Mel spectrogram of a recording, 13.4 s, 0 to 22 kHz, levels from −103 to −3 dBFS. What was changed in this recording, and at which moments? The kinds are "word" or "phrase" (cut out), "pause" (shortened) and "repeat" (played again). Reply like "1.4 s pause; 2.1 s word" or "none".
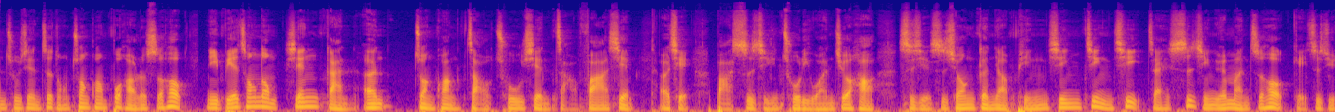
2.0 s pause; 2.8 s phrase

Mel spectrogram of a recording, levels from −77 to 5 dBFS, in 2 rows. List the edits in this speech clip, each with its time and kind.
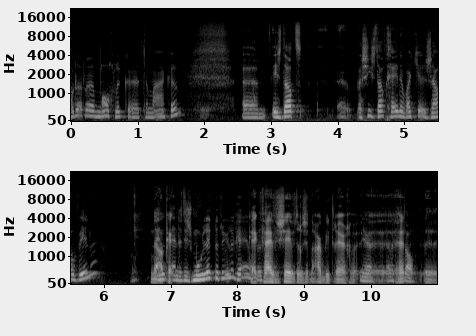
none

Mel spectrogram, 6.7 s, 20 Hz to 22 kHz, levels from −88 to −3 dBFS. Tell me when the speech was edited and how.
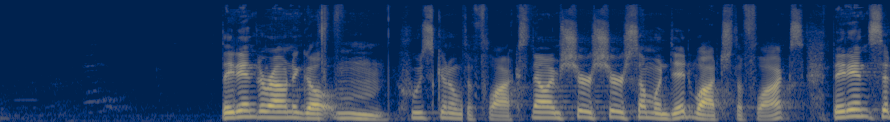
1.9 s word; 3.5 s word; 4.5 s repeat

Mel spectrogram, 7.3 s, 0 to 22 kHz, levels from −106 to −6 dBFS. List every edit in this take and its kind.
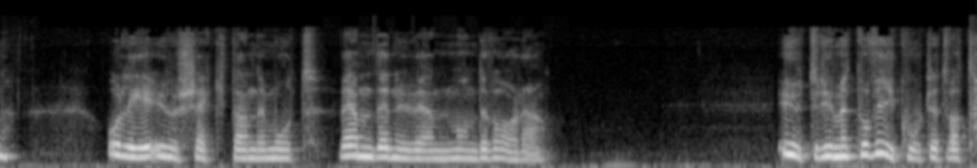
none

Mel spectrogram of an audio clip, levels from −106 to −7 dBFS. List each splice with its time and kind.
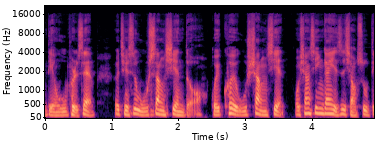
2.4 s word

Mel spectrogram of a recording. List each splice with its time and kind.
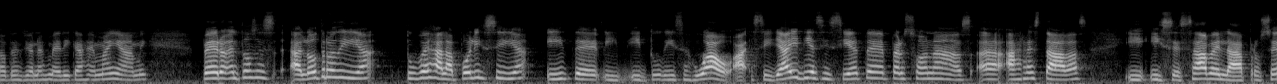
none

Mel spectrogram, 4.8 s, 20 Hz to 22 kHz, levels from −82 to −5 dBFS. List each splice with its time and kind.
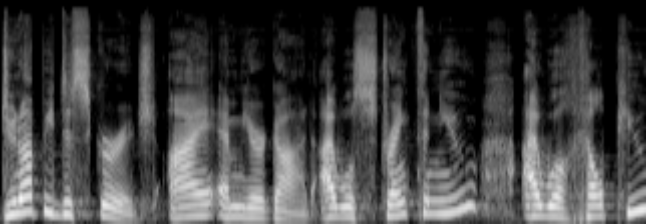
none

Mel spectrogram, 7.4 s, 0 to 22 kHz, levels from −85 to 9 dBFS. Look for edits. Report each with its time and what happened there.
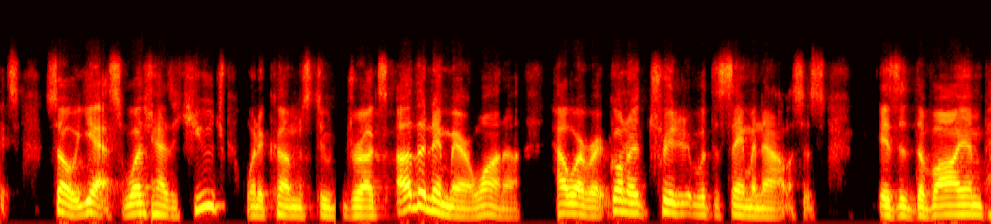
1.1 s word; 1.7 s word; 2.5 s word; 4.6 s word

